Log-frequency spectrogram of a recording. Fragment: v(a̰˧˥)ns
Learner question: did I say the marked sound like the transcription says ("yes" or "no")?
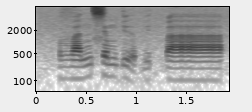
no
